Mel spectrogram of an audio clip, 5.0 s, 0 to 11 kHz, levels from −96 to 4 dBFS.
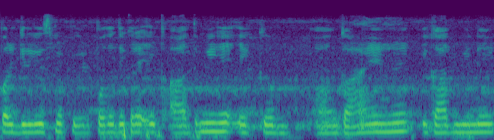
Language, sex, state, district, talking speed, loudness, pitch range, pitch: Hindi, female, Bihar, Gopalganj, 180 wpm, -25 LUFS, 180-195 Hz, 185 Hz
